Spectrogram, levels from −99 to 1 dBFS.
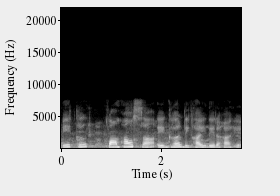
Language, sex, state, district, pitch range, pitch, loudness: Hindi, male, Madhya Pradesh, Dhar, 205-275 Hz, 240 Hz, -18 LUFS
